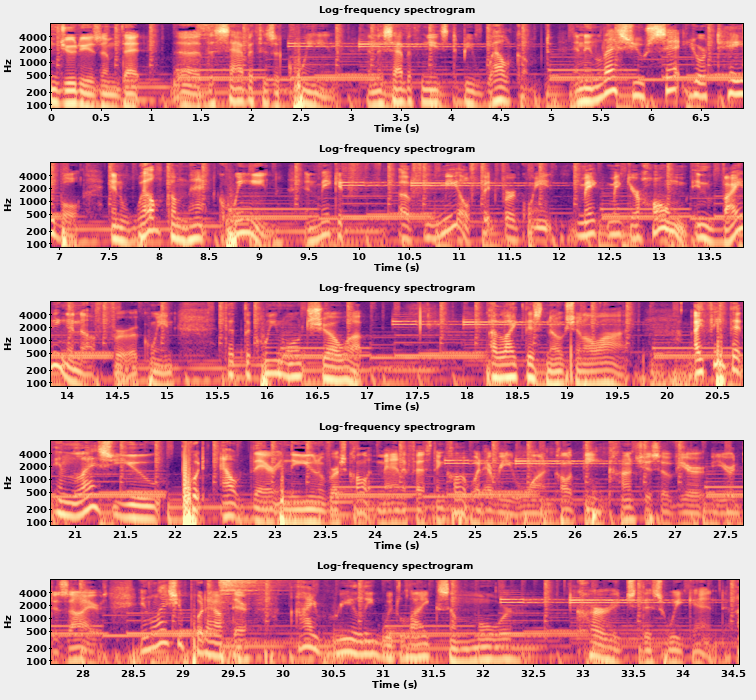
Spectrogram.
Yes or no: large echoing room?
no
